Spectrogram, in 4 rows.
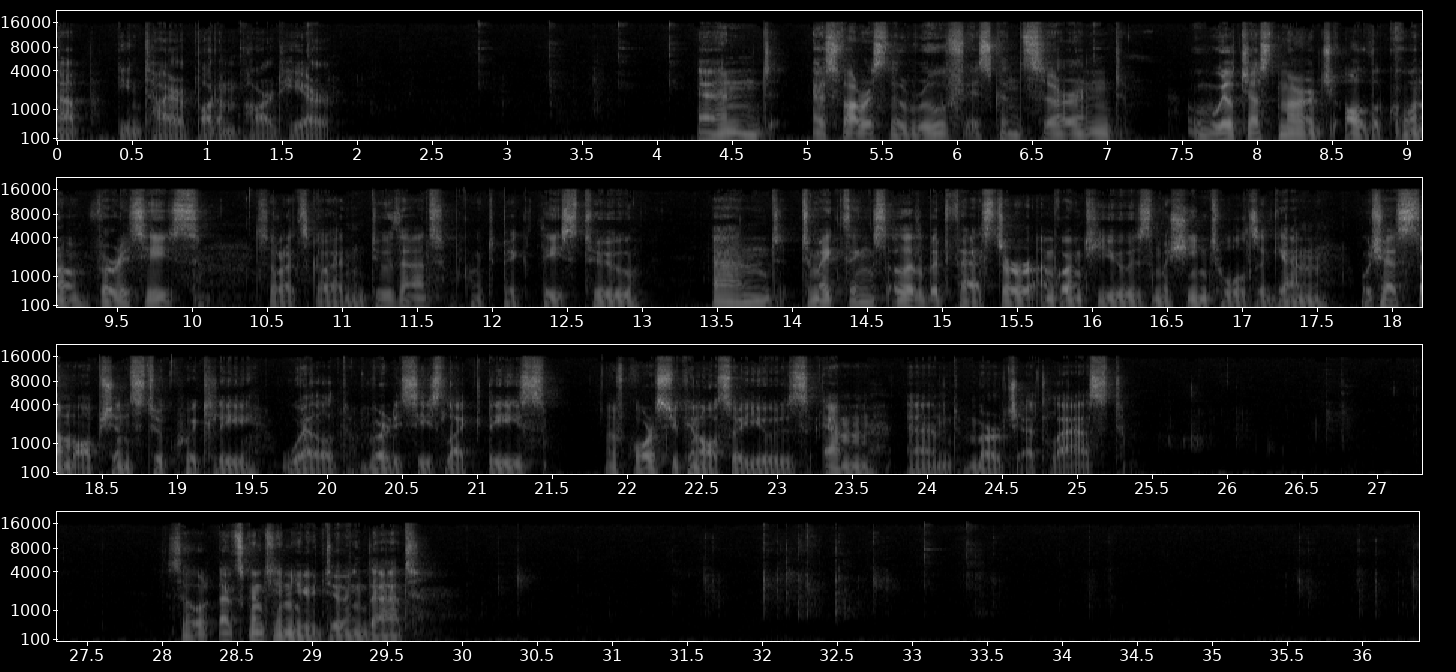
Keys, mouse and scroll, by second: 1.2 shift+middle click, 2.2-2.8 scroll up 3, 2.8 middle click, 3.8 shift+middle click, 4.6-5.9 scroll up 2, 6.9 middle click, 10.1 1, 10.5 scroll up 3, 11.4 click, 12.3 shift+click, 20.1 y, 23.2 m, 25.0 click, 25.8 scroll up 2, 27.3 shift+click, 28.0 shift+click, 29.1 alt+y, 30.0 click, 30.8 shift+click, 32.2 alt+y, 32.6 scroll down 2, 33.1 shift+middle click, 34.0 click, 34.7 shift+click, 35.3 shift+click.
